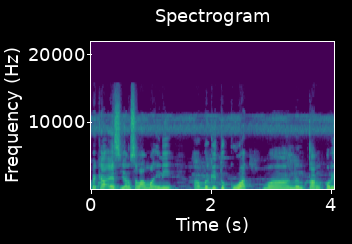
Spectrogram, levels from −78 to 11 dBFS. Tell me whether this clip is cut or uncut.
uncut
